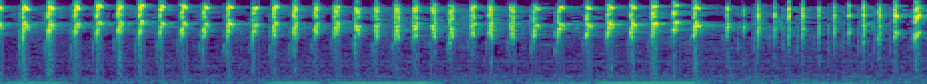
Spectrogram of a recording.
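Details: High, harsh lovebird ngekek trill running on at a fast, even pace, a lure meant to make young paud/balibu lovebirds trill busily with short gaps; intermittent low rumbling noise behind.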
